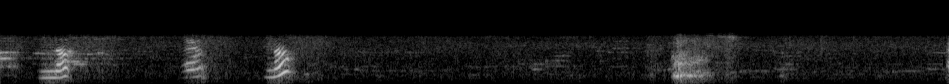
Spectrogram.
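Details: Pet Amazon parrot mimicking speech, repeating hello: a few scratchy upward-sweeping voiced syllables in the first three seconds, then a longer rasping burst near the seventh second, with quiet room tone between.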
